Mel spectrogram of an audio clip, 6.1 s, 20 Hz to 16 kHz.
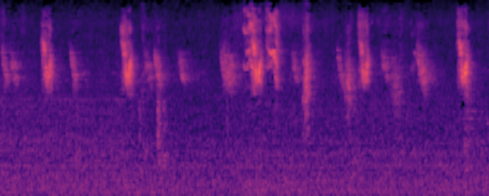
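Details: Sparrow nestlings close to fledging in a birdhouse, recorded 12 May 2012 on an Everio camcorder: short, high, sharp chirps given irregularly, roughly one every second or two, with fainter chirps between the loud ones.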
